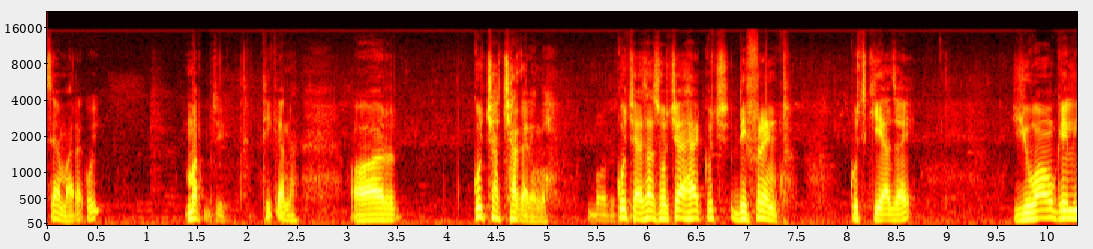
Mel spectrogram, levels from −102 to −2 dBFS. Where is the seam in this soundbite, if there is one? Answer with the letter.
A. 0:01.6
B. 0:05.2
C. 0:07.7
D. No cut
A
